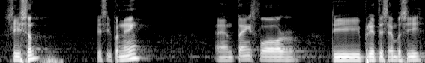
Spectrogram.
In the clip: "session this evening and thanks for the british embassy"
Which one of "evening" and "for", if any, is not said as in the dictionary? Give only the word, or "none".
evening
